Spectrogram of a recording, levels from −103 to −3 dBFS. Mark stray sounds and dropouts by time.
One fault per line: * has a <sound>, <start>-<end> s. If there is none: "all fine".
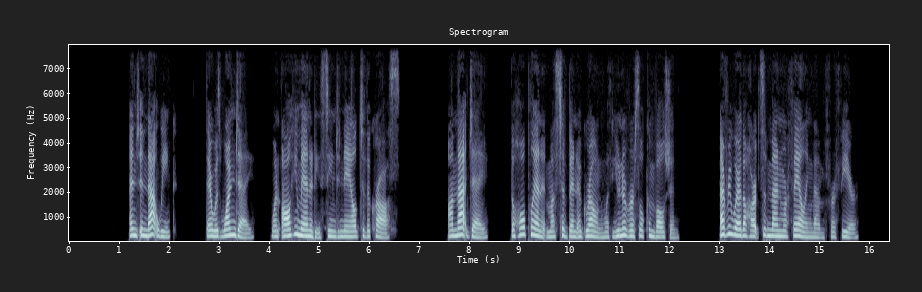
all fine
